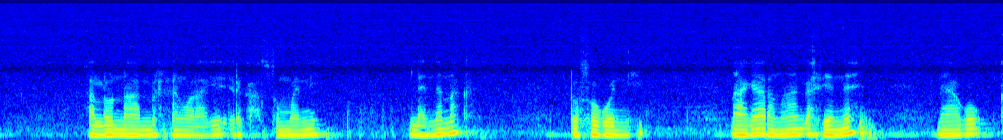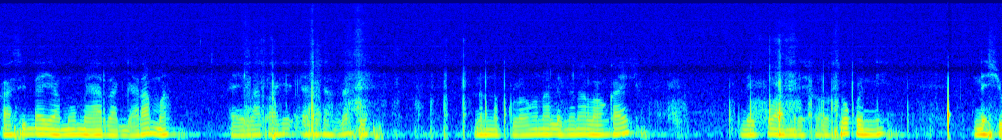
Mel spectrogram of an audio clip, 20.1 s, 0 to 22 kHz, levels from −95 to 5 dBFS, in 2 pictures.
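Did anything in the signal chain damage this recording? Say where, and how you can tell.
No, no signal-chain damage heard.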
